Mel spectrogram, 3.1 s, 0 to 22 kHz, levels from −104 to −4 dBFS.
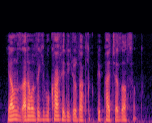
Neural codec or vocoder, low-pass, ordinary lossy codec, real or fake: codec, 16 kHz, 16 kbps, FunCodec, trained on LibriTTS, 50 frames a second; 7.2 kHz; AAC, 64 kbps; fake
